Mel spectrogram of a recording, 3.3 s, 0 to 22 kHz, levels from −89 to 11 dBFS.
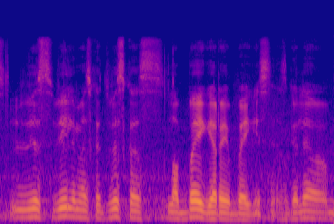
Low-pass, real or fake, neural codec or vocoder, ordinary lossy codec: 10.8 kHz; real; none; MP3, 96 kbps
